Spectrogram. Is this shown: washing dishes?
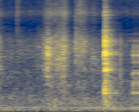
yes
